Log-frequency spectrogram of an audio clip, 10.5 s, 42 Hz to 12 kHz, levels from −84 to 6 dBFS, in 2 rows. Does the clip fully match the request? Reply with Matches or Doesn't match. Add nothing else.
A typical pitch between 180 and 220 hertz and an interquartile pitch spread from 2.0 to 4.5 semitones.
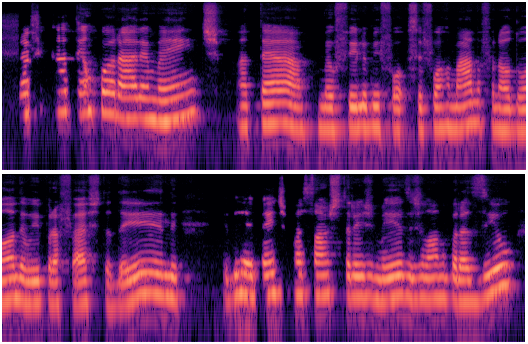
Matches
